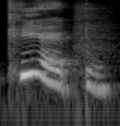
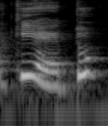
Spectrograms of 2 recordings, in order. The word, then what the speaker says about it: quieto: A mesma coisa acontece quando eu pronuncio quieto. Quando eu pronuncio a palavra quieto, eu também não consigo observar o U que está ali dentro.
